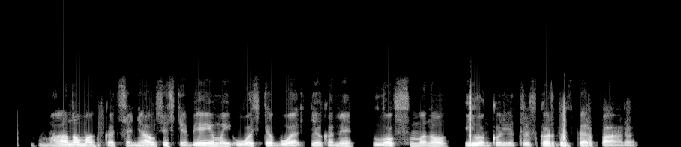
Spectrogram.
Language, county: Lithuanian, Utena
